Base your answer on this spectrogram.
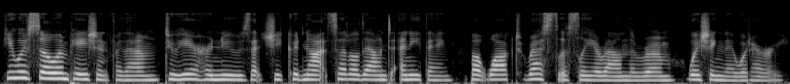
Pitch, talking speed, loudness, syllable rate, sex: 215 Hz, 210 wpm, -19 LUFS, 5.2 syllables/s, female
